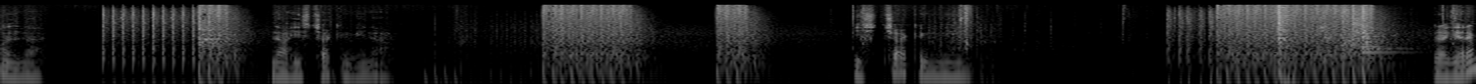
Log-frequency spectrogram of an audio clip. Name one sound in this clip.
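Gunfire rattles in rapid bursts in a video game.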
